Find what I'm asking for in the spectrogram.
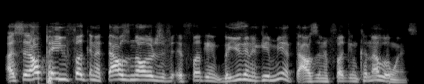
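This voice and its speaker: A man with a slightly high voice talks very fast in a brash, frat-bro way, swearing heavily. He sounds like a casual livestream host, on dull, lo-fi audio with little room sound. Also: lively intonation, no room sound. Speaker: host of a boxing talk show. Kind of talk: casual profane live panel chat.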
